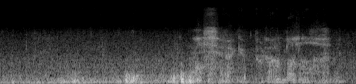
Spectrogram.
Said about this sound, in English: I just made the turn north. The wind is blowing on my face.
